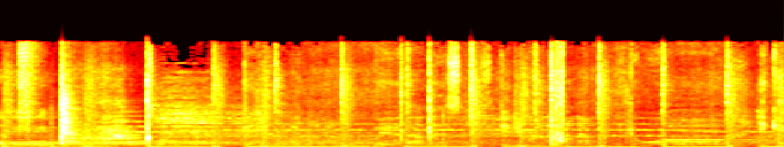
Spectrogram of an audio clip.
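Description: Skateboard rolling on concrete, with a few sharp clacks of the board striking, the sharpest about a second in, under music with a steady bass line.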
